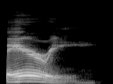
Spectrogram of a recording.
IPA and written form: ˈbɛr.i (berry)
